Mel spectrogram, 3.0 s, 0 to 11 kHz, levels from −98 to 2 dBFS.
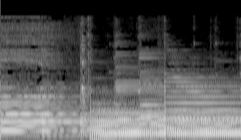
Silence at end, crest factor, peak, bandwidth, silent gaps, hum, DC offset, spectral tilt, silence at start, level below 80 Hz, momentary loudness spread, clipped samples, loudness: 0 s; 10 dB; -12 dBFS; 6.4 kHz; none; none; under 0.1%; -10 dB/octave; 0 s; -38 dBFS; 5 LU; under 0.1%; -23 LUFS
